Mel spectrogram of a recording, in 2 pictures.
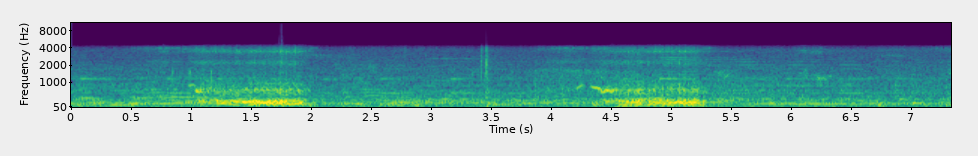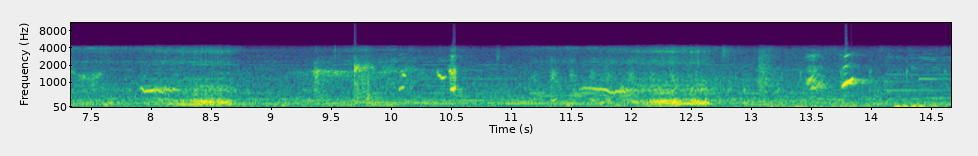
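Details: A person snoring: low, rumbling snores about every three to four seconds, roughly 18 a minute, with soft music in the background; ordinary snoring.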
